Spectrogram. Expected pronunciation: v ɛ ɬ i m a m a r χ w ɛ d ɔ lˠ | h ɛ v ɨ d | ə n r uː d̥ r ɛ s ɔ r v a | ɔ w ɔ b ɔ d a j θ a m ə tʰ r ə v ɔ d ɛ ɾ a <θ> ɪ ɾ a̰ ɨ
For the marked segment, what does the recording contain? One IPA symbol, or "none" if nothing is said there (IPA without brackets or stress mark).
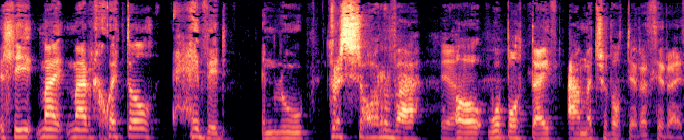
θ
